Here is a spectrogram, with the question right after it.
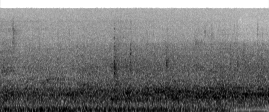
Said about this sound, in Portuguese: Eu estou aqui no Megaposto, no estádio do Palmeiras, em Perdizes, zona oeste de São Paulo. Está caindo uma chuva aqui em São Paulo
